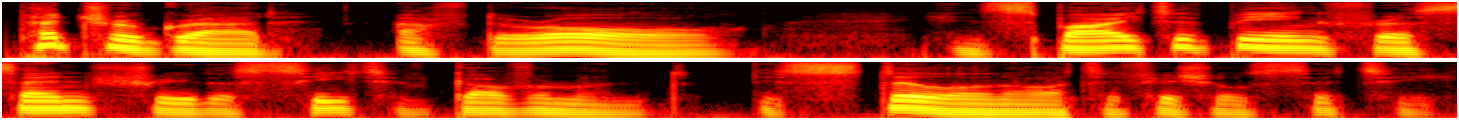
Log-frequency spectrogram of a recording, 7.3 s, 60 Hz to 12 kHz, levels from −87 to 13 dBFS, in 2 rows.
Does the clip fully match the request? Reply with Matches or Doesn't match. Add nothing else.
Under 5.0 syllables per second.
Matches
